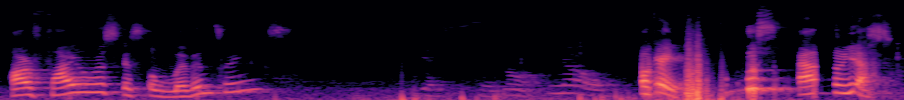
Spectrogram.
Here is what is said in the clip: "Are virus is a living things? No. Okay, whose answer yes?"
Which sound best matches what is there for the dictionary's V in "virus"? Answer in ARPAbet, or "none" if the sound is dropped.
F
